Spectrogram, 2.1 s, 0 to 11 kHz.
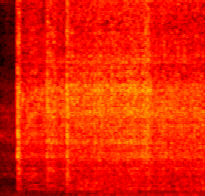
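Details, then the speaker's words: Mazda 3 1.6 16V petrol on LPG, 256,000 km, five-speed manual, after a night below −20 °C. One brief crank, instant start, steady idle. Easy cold start; AC compressor pulley failing, slight idle misfire suspected. "Dzisiaj po tych mrozach nocnych zapalił na dotyk bez żadnego kłopotu."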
